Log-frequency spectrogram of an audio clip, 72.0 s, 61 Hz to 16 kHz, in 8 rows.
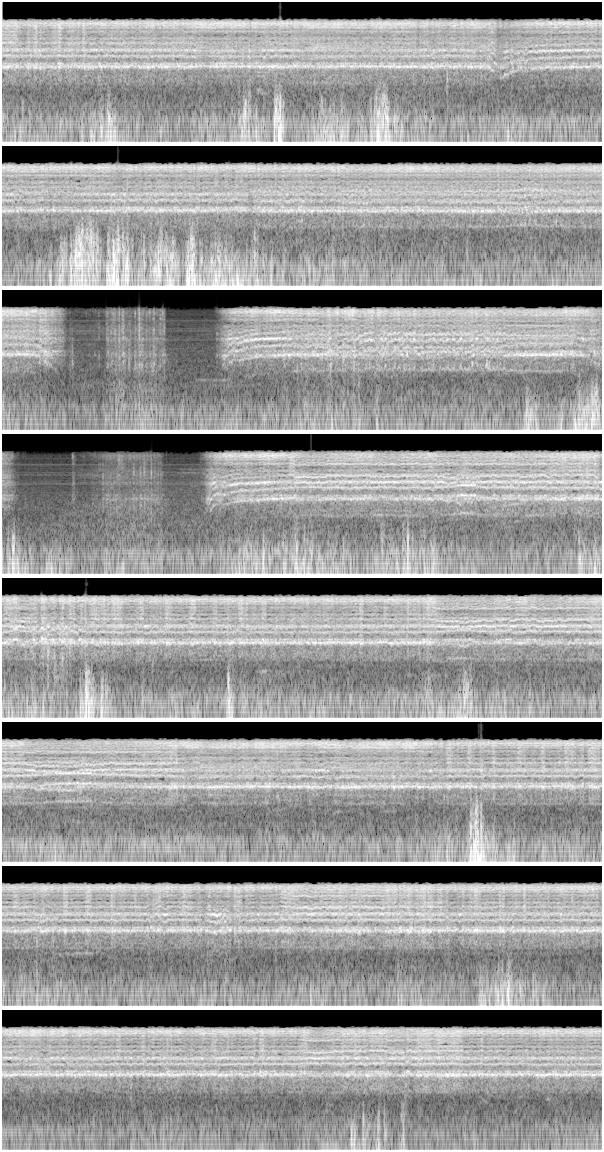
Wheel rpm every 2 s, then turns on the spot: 160, 160, 160, 150, 160, 160, 160, 160, 160, 60, 50, 160, 160, 70, 20, 140, 160, 160, 160, 160, 160, 160, 160, 160, 160, 160, 160, 160, 160, 160, 160, 160, 160, 160, 160, 160.
18-20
